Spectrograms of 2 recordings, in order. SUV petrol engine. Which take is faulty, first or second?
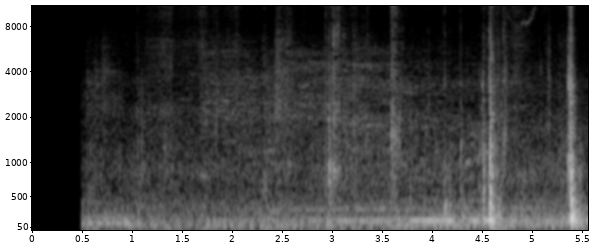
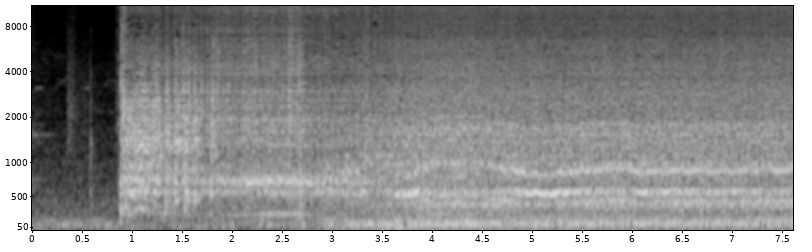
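second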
